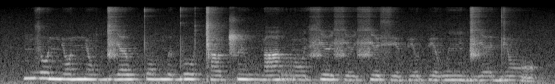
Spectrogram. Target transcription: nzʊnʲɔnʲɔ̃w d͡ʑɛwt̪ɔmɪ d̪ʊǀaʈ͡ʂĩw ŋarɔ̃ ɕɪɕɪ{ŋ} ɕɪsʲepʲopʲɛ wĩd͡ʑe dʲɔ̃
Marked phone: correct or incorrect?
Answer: incorrect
